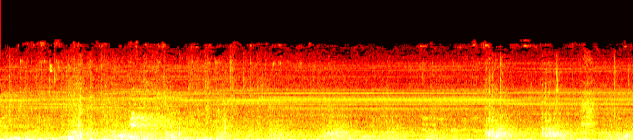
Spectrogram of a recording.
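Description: Hoofbeats of a thoroughbred cantering on soft indoor arena footing, a series of dull uneven thuds.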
